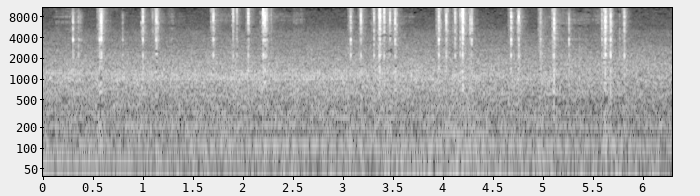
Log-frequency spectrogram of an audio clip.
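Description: Fingernails tap rapidly on the side of a hollow, empty printed plastic drinking cup lying on its side on a plastic lid. About twenty short, bright clicks come in irregular bursts, each dying away almost at once over a faint steady hiss.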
